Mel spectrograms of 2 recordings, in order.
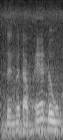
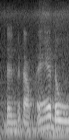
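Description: Both takes have the same delivery.

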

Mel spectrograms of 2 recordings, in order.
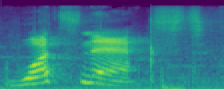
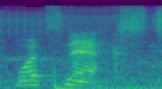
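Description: First: It is said more loudly. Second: It is said at a normal, quieter volume.

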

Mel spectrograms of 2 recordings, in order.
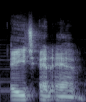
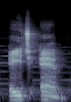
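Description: First: An 'and' is said between the two letters. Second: The two letters run together with no 'and'. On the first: The speaker calls it right. "我们要念成H & M" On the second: The speaker calls it wrong. "我们不要把它念成HM"

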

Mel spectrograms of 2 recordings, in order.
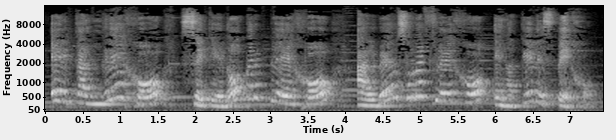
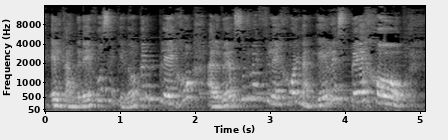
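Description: First: It is said at a normal pace. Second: It is said fast.

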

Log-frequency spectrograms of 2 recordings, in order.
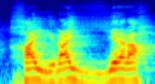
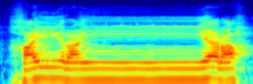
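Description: First: The doubled y is said without nasal sound. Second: The doubled y is said with nasal sound. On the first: The speaker calls it wrong. "Tamamen şeddeli bir ya harfi olarak hayrayyerah demiyorum" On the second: The speaker calls it right. "genizden de ses getirerek şöyle söylüyorum"

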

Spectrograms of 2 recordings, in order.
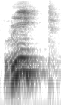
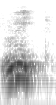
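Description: No difference in how they are said.

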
